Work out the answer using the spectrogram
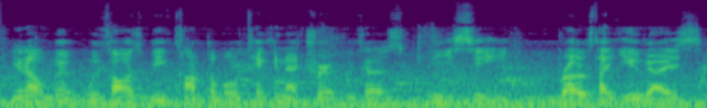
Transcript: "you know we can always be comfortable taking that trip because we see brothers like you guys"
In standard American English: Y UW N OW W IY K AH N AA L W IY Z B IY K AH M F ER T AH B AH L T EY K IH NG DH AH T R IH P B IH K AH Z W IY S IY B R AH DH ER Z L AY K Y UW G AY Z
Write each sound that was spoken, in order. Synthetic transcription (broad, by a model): Y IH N OW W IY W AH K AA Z B IY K AH M F T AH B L T EY K IH NG DH AH T R IH P B IH K AH Z W IY S IY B R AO UH Z L AY K Y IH G AY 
